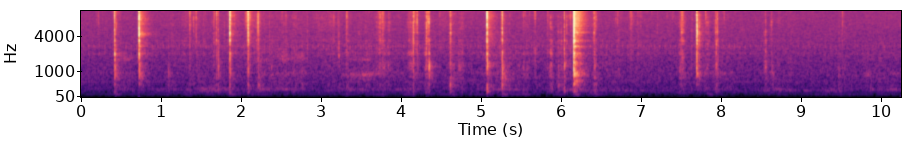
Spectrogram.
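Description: Lock pick and tension wrench working the pins of an EVVA euro cylinder: scattered, irregular, sharp metallic clicks, the loudest about six seconds in.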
